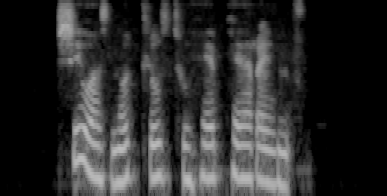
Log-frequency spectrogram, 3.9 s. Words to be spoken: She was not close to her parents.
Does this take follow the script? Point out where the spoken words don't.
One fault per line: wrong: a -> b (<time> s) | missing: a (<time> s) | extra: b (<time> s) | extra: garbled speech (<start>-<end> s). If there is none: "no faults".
no faults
